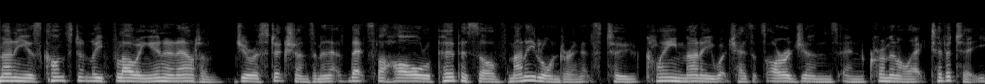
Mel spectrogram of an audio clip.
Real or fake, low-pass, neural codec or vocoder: real; 7.2 kHz; none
